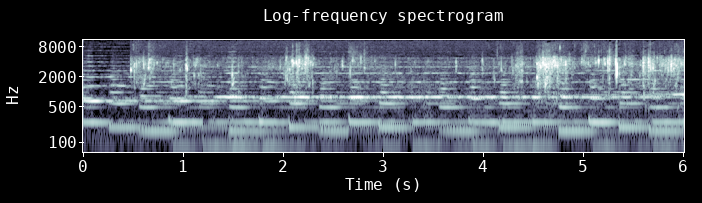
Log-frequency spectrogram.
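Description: Background music: a slow melody of held notes changing in steps. About half a second in, irregular dripping and splashing of water from kayak paddle strokes starts under it.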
